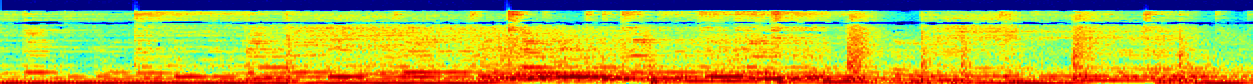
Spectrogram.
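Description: Stratocaster-style electric guitar played loud through an amplifier: low notes ring under the first couple of seconds, then a line of single notes changes pitch quickly, with a few sharp picked attacks.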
